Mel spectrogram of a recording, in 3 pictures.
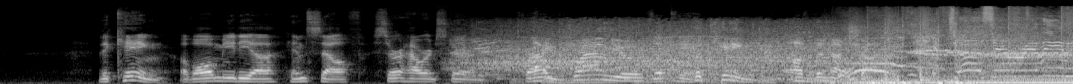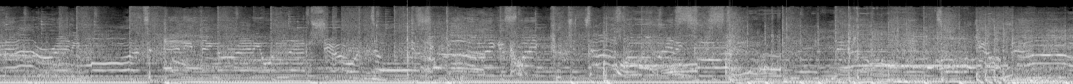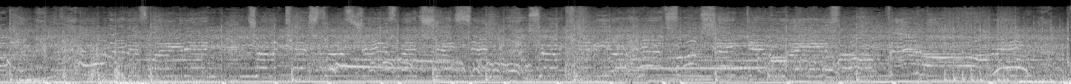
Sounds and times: Music: 0:04.7 - 0:32.1.

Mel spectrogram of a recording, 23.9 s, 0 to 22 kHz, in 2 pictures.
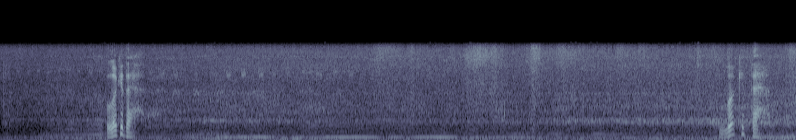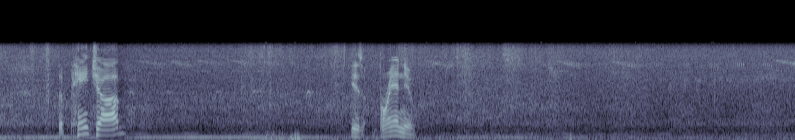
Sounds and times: Speech: 0:01.6 - 0:02.2, 0:10.8 - 0:11.6, 0:12.8 - 0:13.9, 0:17.2 - 0:18.2.

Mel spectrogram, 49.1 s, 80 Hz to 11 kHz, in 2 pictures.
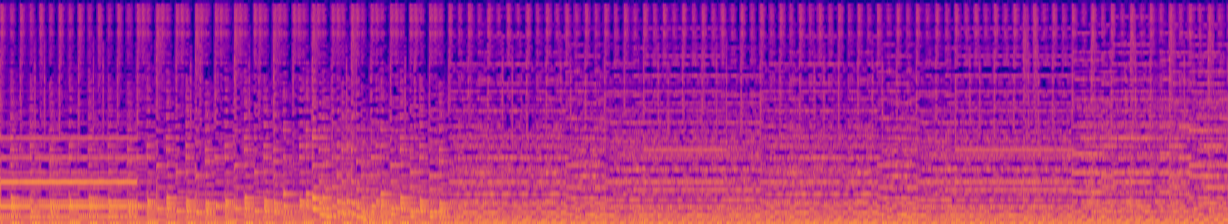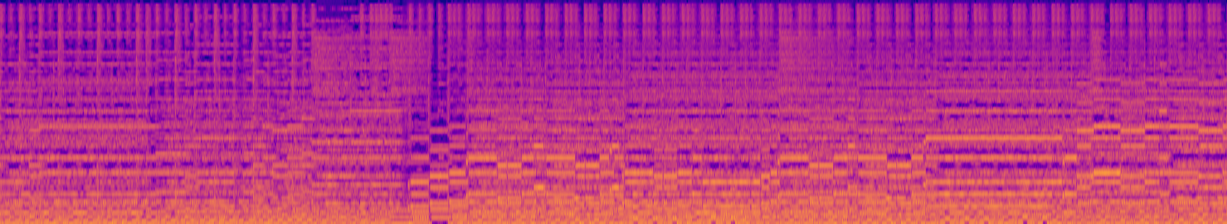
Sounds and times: Music: 0:00.0 - 0:49.1.

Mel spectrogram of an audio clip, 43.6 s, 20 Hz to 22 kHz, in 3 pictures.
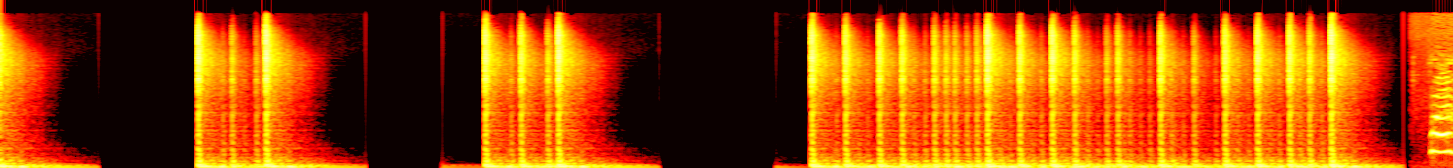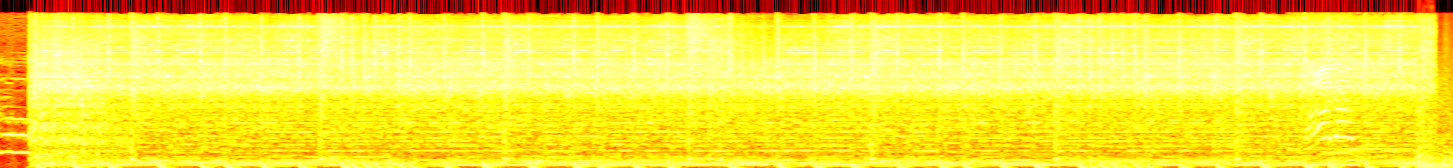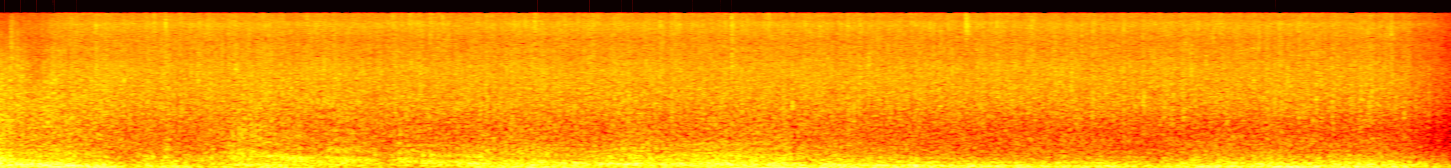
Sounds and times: Music: 0:08.1 - 0:13.8, 0:14.8 - 0:28.9
Speech: 0:14.3 - 0:15.2, 0:27.6 - 0:28.3.

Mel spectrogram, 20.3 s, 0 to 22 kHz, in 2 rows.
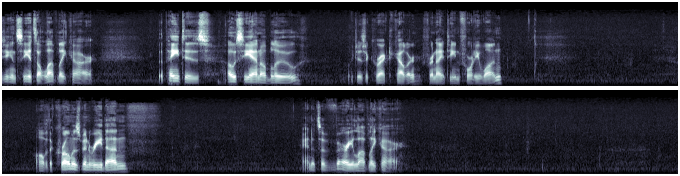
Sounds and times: Speech: 0:00.0 - 0:01.4, 0:02.4 - 0:04.6, 0:05.2 - 0:07.6, 0:10.6 - 0:12.1, 0:14.6 - 0:16.2.

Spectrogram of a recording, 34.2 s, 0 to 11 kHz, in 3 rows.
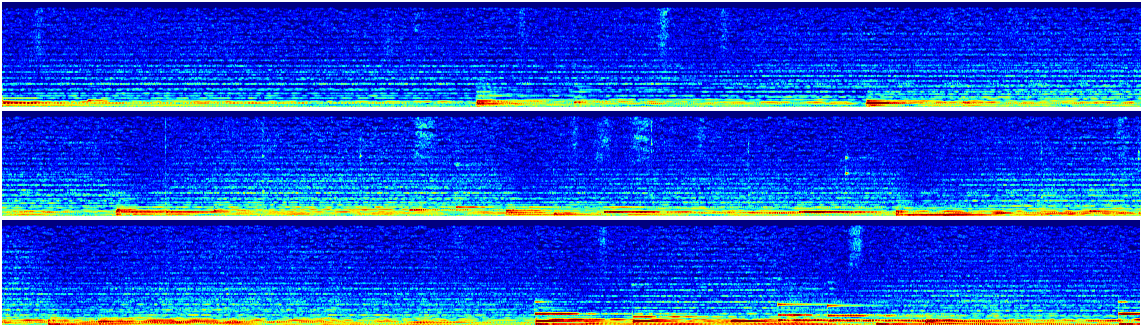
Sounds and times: Music: 0:00.0 - 0:34.1.

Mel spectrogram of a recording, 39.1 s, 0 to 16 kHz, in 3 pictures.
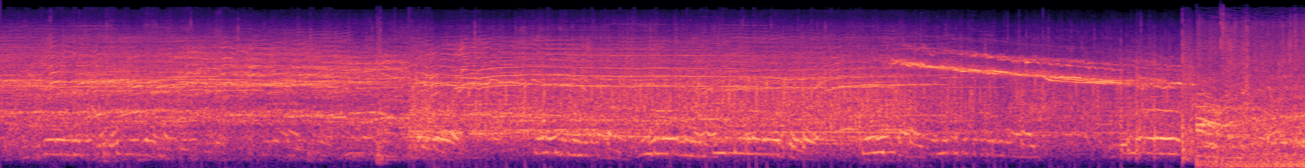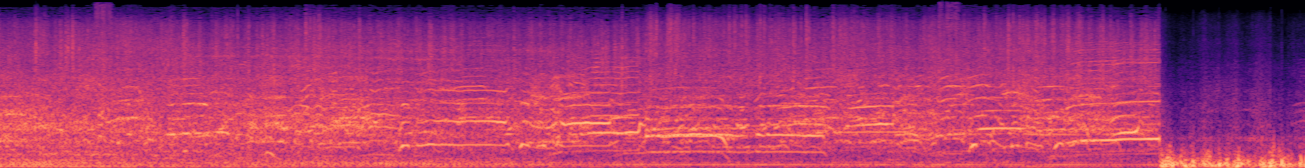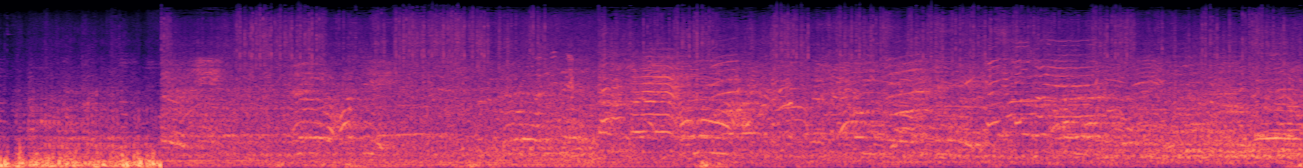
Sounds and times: Speech: 0:05.3 - 0:10.4.

